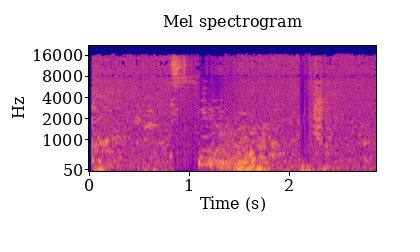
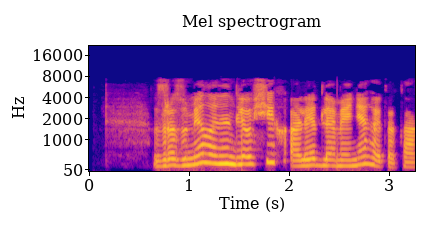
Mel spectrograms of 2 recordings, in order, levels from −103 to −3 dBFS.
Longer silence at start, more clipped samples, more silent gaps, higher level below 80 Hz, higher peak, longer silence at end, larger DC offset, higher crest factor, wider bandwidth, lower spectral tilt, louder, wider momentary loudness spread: second, 0.05 s vs 0.5 s; neither; neither; first, -46 dBFS vs -60 dBFS; second, -14 dBFS vs -2 dBFS; about the same, 0 s vs 0 s; neither; about the same, 20 dB vs 16 dB; first, 17 kHz vs 7.8 kHz; about the same, -3.5 dB/octave vs -4.5 dB/octave; second, -32 LUFS vs -16 LUFS; first, 9 LU vs 6 LU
